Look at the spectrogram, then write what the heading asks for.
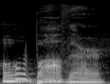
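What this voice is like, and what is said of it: Winnie the Pooh cartoon voice. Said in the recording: “do a Winnie the Pooh impression ... It's a really hard accent, really hard voice. ... it breaks in a certain way ... It's a certain pitch”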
